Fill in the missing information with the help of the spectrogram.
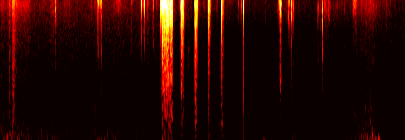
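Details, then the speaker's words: Quick, sharp crackling and ripping bursts as medical tape is pulled and torn to secure a packed wound dressing during a nursing demonstration of a sterile wet-to-dry dressing change. "and I have one more piece of tape to put on Mr Jones I just need to label it so that the nurses behind me know when this dressing was changed"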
